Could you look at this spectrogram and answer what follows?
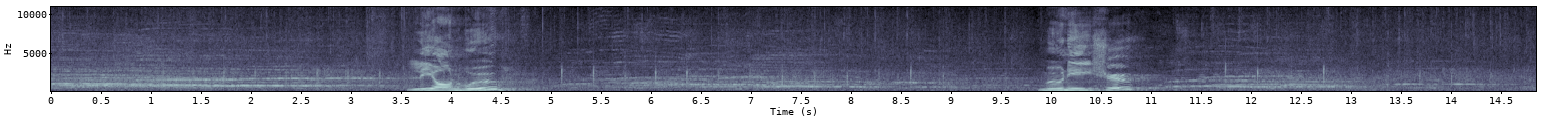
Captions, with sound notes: (audience applauding) Leon Wu. (audience applauding) Moonie Zhu. (audience applauding)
